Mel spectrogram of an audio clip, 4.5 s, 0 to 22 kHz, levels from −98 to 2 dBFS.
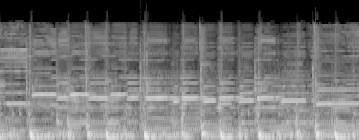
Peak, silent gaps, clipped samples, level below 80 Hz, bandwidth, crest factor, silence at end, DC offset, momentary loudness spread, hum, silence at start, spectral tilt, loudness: -6 dBFS; none; under 0.1%; -28 dBFS; 12.5 kHz; 12 dB; 0 s; under 0.1%; 3 LU; none; 0 s; -5 dB/octave; -20 LUFS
